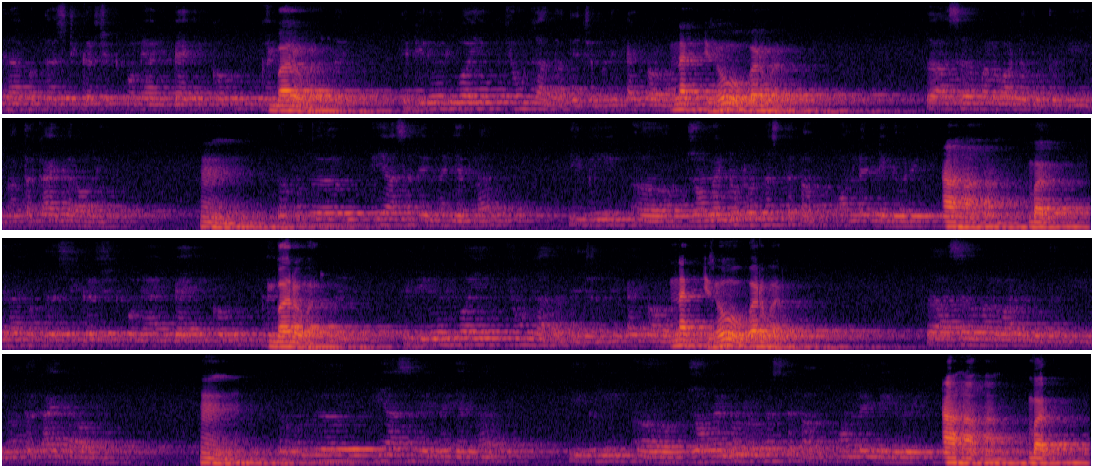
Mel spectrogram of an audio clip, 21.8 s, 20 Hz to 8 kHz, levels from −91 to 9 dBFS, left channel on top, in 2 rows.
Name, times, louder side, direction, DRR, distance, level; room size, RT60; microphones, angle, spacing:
voice 1, 0.0-3.5 4.0-6.9 9.2-12.0 13.7-15.8 16.6-20.1, right 1 dB, 85° left, -1 dB, 2.7 m, -42 dB
voice 2, 2.7-3.2 6.7-7.8 12.9-13.3 20.3-21.4, right 1 dB, 80° right, 7 dB, 1.1 m, -30 dB
19.0 x 7.2 x 4.0 m, 2.5 s
head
